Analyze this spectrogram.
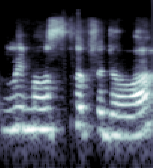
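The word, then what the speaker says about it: Limosa fedoa: Well, it says Limosa fidoa. I'm probably not pronouncing it right.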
